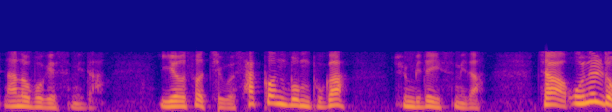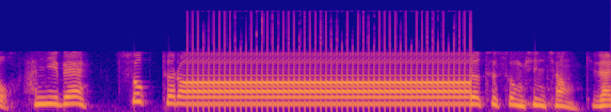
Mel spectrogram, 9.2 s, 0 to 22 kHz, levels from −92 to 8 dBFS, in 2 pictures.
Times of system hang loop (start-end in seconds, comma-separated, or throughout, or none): 6.00-8.12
